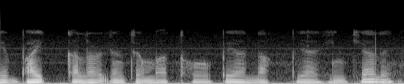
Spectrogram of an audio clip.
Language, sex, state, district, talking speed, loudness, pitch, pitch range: Wancho, male, Arunachal Pradesh, Longding, 160 wpm, -17 LUFS, 100 Hz, 95-105 Hz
